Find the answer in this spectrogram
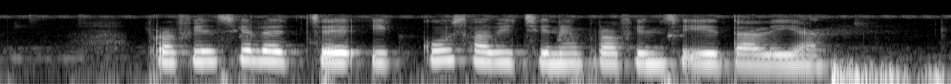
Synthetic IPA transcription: pɾʔofinsile̥t͡ʃeʔikusawid̥ʒ̥i̤nɪŋpɾofinsiːt̪alia

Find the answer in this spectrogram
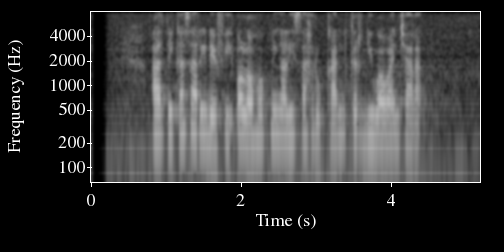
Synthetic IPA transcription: ʔart̪ikasaɾidɛfiʔɔlɔɦɔk̚niŋalisahɾukankɨrdiwawaɲt͡ʃaɾa̰

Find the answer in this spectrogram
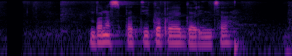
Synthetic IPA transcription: bʌnʌspʌt̪ːikoprʌjoɡːʌɾint͡sʰʌ

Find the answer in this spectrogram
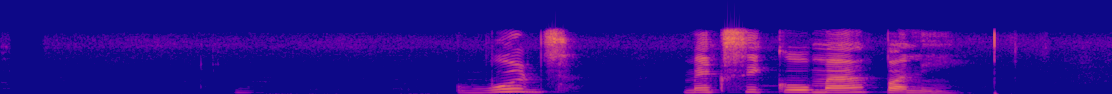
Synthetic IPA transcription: wuɖd͡z | meksikomapʌni

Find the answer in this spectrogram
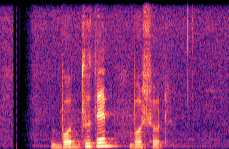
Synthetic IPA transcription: bod̪ʱːud̪eb̚ːoʃuɾ

